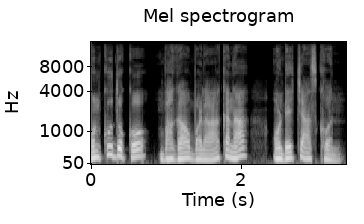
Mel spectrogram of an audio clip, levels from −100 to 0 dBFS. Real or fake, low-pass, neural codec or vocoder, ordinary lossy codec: real; 14.4 kHz; none; none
